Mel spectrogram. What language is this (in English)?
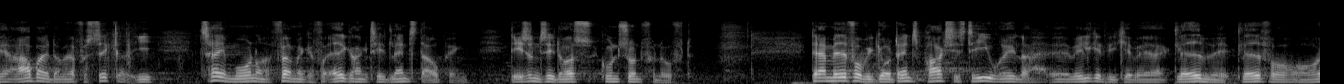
Danish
